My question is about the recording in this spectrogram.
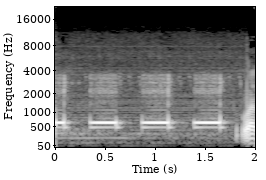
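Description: Busy signal from a Panasonic cordless phone handset: two steady tones pulsing on and off about twice a second, the fast busy that sounds once the other party has hung up and the call has ended.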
